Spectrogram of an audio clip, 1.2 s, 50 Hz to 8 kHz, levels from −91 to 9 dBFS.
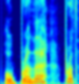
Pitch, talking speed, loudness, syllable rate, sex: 260 Hz, 150 wpm, -15 LUFS, 6.1 syllables/s, female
